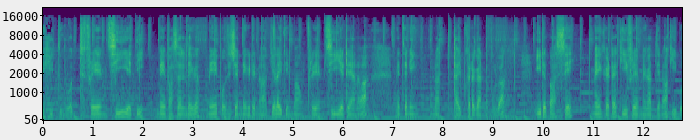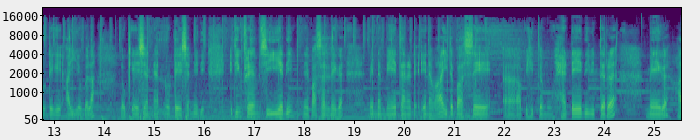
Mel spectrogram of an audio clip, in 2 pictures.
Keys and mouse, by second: 0.3 middle click, 5.6 click, 6.9-9.5 drag, 7.9 KP_0, 12.9 i, 21.7-24.2 drag.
